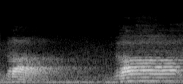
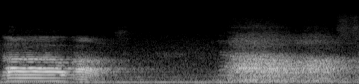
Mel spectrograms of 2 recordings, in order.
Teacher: So the w bit of thou is hardly anything at all. It's basically thou.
